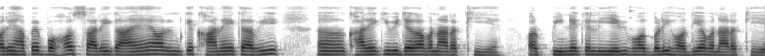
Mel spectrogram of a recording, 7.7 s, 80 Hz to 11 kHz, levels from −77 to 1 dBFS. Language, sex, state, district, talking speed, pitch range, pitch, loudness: Hindi, female, Maharashtra, Washim, 235 wpm, 180-195 Hz, 185 Hz, -16 LUFS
